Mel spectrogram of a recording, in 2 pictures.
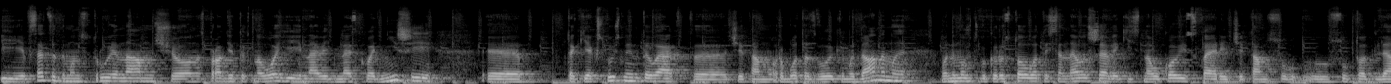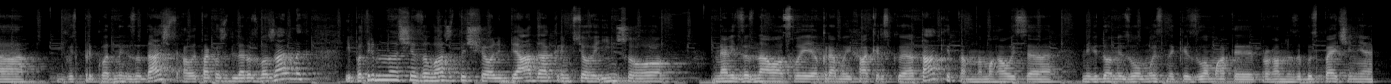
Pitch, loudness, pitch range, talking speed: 135 Hz, -25 LUFS, 125-145 Hz, 135 wpm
